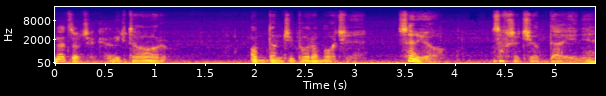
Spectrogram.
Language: Polish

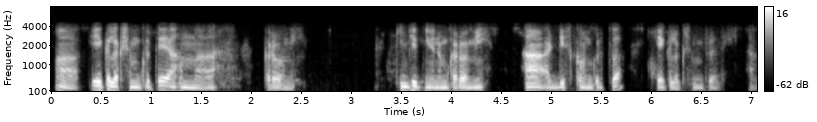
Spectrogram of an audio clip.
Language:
Sanskrit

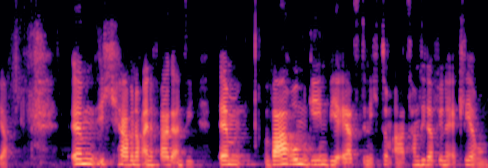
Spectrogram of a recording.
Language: German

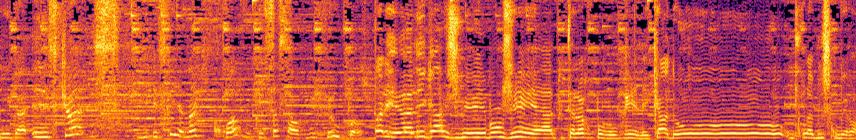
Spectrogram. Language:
French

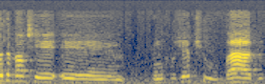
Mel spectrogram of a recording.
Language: Hebrew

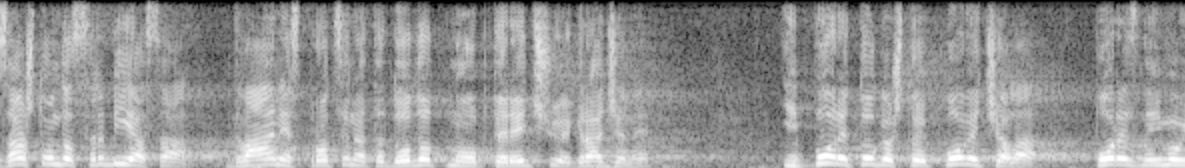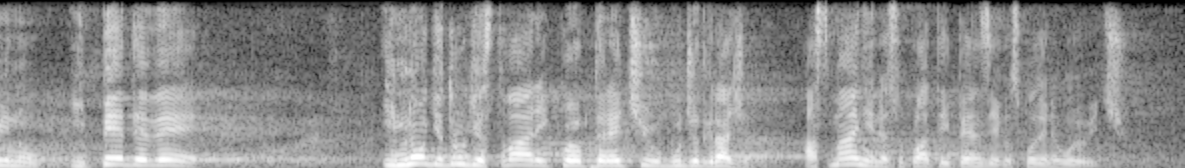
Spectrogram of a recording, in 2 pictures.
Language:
Serbian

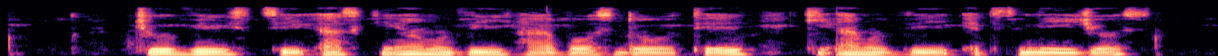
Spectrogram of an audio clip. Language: Esperanto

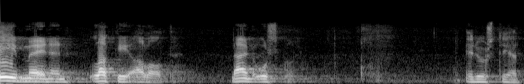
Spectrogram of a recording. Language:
Finnish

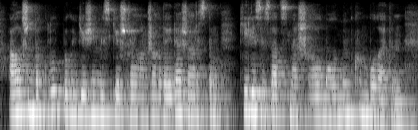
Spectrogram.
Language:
Kazakh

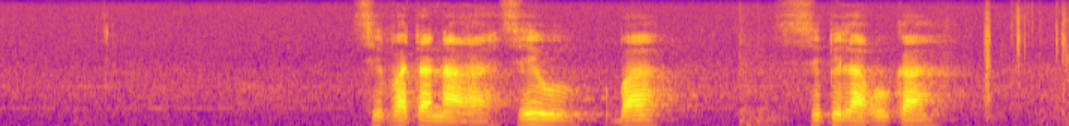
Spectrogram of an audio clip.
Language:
Northern Sotho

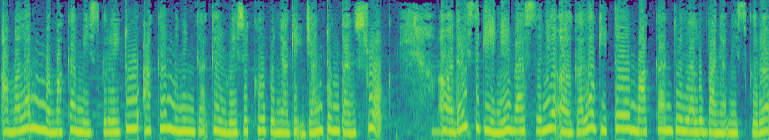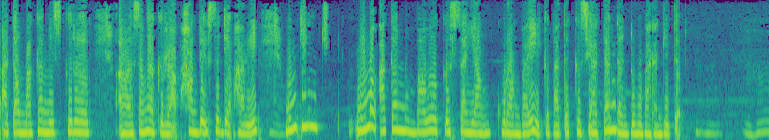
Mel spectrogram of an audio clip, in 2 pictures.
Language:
Malay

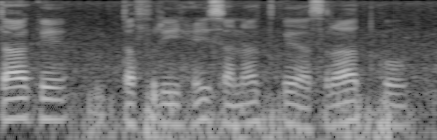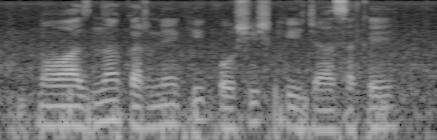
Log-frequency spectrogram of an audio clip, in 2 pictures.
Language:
Urdu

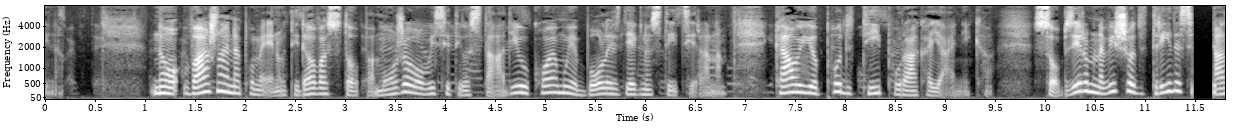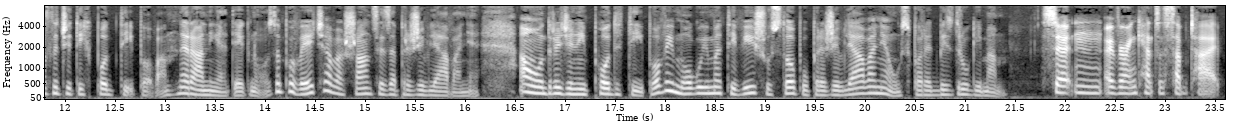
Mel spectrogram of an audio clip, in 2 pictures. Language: Croatian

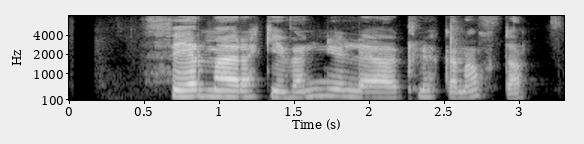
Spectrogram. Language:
Icelandic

